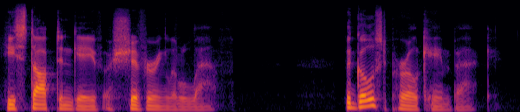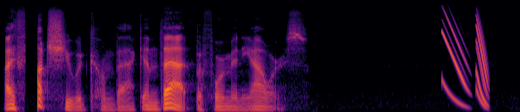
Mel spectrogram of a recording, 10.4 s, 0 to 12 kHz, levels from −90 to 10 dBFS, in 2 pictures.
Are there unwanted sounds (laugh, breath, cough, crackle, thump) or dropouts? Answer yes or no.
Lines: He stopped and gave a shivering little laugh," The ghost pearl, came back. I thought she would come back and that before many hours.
yes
